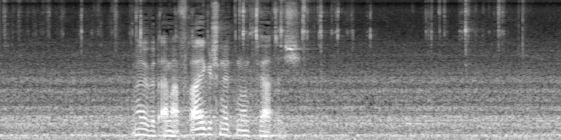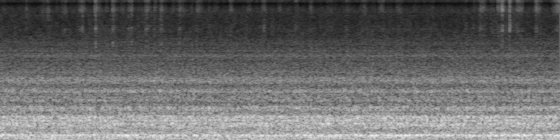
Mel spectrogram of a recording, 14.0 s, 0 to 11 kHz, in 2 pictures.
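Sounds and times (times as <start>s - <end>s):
blade scratching and clicking: 0.0s - 6.6s
steady low hum: 0.0s - 14.0s.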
